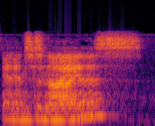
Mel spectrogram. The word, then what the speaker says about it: Antoninus: But Hadrian was the emperor at the time, and he didn't have an heir, so he chose Antoninus. And yes, I looked up how to pronounce that, Antoninus.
